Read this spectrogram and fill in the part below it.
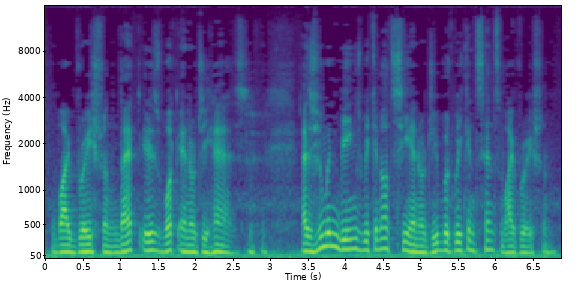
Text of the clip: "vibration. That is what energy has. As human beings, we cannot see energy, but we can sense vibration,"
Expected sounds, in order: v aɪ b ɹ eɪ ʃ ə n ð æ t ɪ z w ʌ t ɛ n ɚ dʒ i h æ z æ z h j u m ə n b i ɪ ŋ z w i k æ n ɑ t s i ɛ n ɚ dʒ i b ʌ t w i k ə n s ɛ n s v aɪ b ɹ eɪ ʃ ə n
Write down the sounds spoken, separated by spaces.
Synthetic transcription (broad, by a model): v aɪ b ɹ eɪ ʃ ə n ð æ t ɪ z w ʌ t ɛ n ɚ dʒ i h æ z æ z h j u m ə n b i ɪ ŋ z w i k æ n ɑ t s i ɛ n ɚ dʒ i b ʌ t w i k ə n s ɛ n s v aɪ b ɹ eɪ ʃ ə n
